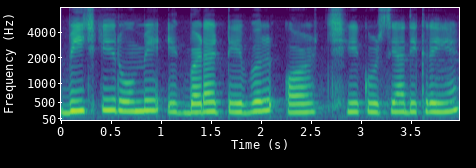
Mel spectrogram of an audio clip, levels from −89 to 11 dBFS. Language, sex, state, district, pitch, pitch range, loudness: Hindi, female, Arunachal Pradesh, Lower Dibang Valley, 240 Hz, 235-260 Hz, -14 LUFS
